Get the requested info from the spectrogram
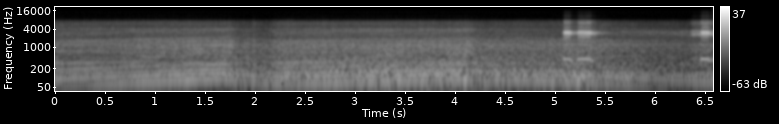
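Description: Honda motorcycle engine running steadily while riding, heard from on the bike. A horn toots briefly twice near the end.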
